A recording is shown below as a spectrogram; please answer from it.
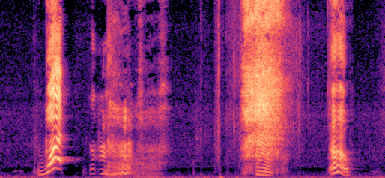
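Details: Several separate sneezes, some with a high voiced 'achoo' and one longer and breathier, with faint background noise; compilation of sneezes collected from TikTok.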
